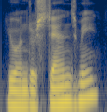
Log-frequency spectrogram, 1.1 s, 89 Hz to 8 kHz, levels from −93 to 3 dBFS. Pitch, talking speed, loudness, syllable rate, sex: 125 Hz, 165 wpm, -16 LUFS, 5.4 syllables/s, male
